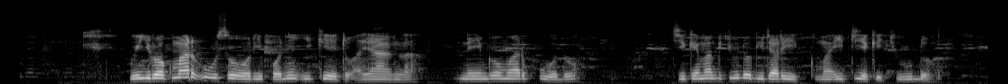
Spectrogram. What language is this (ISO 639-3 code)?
luo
